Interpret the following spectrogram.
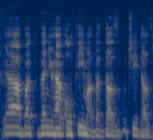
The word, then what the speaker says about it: Ultima: chaos wave chain for the upcoming term its ultimate I thought you weren't doing pronunciation you ready uh no it's all team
